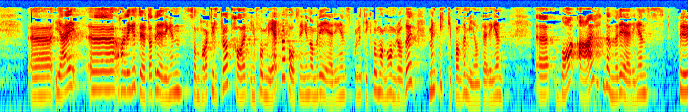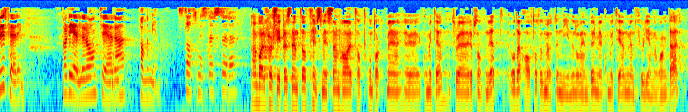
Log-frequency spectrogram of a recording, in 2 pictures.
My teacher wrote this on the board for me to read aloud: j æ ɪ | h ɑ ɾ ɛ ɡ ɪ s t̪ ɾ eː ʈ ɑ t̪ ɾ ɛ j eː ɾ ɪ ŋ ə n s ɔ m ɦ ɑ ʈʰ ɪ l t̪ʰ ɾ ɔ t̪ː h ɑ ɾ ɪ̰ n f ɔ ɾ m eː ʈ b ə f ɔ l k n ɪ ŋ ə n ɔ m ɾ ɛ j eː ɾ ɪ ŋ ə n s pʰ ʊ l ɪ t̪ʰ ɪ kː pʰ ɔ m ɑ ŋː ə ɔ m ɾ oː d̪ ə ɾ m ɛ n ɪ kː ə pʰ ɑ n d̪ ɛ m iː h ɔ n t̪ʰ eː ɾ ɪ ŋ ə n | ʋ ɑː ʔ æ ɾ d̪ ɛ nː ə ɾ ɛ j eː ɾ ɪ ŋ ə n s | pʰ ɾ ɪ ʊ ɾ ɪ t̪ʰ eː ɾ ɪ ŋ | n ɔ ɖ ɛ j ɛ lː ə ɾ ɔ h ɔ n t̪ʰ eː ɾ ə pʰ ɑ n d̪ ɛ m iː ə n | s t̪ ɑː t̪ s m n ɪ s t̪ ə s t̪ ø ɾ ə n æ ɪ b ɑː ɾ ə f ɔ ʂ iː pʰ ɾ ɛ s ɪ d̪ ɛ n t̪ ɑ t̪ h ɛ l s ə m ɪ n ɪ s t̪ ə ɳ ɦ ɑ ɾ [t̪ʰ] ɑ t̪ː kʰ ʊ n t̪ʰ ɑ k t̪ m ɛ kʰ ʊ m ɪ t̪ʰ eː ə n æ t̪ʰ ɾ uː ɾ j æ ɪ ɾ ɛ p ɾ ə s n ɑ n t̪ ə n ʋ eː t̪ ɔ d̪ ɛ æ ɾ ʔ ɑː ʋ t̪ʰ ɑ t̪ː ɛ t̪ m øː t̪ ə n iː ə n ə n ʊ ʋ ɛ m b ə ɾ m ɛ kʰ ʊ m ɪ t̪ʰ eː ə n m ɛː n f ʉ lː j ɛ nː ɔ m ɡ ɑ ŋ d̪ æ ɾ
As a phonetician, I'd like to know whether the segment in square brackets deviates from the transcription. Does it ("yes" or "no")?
no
